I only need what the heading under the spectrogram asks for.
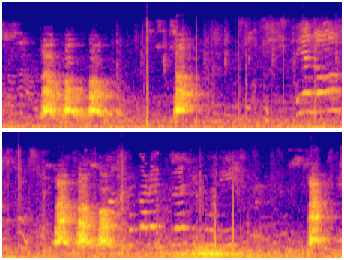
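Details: Toy poodle kept for stud service in Quezon City, Philippines, giving sharp barks in short clusters of two to three near the start, middle and end, with people talking and faint background music between bursts.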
